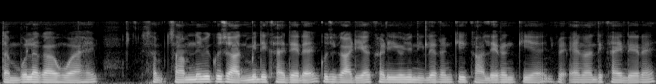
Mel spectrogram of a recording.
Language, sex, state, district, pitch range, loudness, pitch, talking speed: Urdu, male, Bihar, Saharsa, 105-115 Hz, -18 LUFS, 110 Hz, 255 wpm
